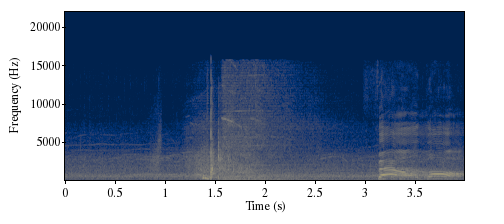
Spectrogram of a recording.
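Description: A baseball bat cracks against a ball.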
